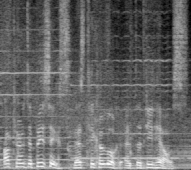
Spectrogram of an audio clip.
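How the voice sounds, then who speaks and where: A man's voice: sits high, moderate pace, music in the background. A man with a Chinese accent, a non-native English speaker, giving a plain, straightforward scripted review of running shoes. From China. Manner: plain, straightforward, steady delivery.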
